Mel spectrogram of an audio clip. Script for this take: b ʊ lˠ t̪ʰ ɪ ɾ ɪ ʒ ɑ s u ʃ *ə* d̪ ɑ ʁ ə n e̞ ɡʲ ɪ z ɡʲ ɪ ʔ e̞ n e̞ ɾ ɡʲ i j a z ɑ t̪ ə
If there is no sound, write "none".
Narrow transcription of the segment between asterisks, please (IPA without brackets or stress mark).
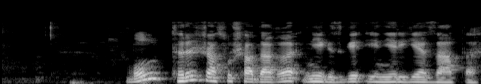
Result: ɑ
